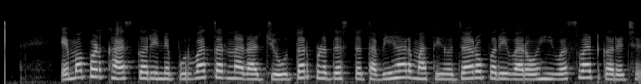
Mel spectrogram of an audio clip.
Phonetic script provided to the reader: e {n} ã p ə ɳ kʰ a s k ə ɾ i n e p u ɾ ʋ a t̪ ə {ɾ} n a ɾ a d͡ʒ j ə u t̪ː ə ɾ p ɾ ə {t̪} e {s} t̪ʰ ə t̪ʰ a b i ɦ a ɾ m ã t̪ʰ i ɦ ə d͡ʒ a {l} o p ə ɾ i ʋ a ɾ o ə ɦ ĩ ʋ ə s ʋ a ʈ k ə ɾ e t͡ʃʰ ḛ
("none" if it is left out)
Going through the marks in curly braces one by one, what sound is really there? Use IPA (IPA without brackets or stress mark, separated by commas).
m, ɾ, d̪, ʃ, ɾ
